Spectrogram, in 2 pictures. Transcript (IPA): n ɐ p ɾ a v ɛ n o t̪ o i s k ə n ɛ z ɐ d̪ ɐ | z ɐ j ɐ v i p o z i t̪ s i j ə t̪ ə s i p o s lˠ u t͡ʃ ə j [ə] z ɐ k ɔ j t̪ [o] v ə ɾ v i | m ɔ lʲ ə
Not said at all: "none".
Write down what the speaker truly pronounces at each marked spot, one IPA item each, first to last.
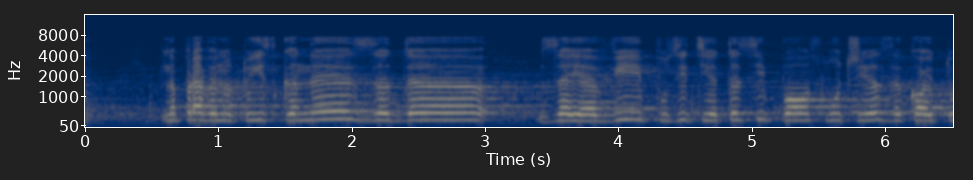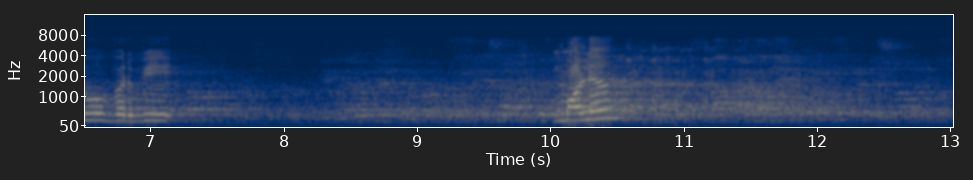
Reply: ə, o

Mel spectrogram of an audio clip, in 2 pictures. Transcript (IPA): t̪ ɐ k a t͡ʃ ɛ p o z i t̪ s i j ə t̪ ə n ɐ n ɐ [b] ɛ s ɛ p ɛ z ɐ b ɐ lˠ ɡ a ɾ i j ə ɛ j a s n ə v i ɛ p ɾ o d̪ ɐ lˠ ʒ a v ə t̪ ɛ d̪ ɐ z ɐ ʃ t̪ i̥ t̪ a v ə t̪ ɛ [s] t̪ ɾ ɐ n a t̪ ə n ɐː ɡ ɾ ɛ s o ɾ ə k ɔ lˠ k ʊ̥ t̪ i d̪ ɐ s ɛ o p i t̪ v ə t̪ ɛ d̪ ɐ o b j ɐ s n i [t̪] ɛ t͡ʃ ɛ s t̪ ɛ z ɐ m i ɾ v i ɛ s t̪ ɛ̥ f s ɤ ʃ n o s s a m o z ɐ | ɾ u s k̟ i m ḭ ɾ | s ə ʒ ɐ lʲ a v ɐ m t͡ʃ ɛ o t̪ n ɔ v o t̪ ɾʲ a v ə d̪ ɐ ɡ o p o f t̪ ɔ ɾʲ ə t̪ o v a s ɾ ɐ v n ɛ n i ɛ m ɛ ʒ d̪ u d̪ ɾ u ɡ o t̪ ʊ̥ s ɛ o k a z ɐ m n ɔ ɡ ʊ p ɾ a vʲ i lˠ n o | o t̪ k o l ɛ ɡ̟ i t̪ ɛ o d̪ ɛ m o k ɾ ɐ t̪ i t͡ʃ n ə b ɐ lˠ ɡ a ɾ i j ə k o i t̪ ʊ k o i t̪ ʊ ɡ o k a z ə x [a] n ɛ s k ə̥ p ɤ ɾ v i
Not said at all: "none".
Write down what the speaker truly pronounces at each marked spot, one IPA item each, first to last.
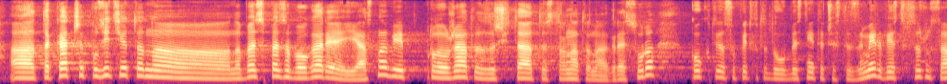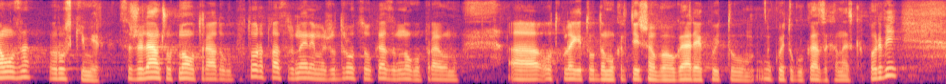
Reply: b, s, t̪, ə

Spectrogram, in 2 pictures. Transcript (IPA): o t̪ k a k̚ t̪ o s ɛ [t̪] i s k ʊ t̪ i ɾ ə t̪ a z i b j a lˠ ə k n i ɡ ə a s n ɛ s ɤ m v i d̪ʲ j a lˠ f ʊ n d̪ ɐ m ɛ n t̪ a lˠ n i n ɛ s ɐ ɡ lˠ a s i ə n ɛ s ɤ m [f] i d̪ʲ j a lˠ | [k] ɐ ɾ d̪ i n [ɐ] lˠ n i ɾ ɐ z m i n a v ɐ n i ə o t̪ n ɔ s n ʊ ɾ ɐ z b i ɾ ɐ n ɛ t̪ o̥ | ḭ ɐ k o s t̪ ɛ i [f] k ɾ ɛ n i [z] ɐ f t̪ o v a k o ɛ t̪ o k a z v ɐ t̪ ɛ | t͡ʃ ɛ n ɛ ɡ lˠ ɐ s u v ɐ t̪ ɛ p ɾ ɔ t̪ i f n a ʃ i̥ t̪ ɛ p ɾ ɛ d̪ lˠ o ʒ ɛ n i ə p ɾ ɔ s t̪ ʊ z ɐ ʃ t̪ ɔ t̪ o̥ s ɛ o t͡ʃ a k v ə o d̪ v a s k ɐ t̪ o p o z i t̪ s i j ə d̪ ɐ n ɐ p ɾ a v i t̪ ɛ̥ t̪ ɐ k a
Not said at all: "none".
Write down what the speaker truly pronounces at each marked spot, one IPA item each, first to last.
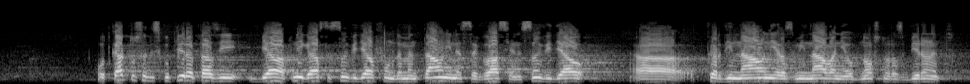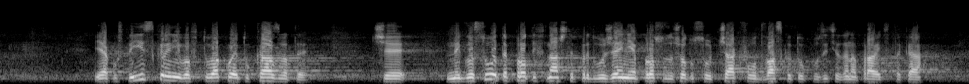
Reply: d̪, v, k, a, s, v

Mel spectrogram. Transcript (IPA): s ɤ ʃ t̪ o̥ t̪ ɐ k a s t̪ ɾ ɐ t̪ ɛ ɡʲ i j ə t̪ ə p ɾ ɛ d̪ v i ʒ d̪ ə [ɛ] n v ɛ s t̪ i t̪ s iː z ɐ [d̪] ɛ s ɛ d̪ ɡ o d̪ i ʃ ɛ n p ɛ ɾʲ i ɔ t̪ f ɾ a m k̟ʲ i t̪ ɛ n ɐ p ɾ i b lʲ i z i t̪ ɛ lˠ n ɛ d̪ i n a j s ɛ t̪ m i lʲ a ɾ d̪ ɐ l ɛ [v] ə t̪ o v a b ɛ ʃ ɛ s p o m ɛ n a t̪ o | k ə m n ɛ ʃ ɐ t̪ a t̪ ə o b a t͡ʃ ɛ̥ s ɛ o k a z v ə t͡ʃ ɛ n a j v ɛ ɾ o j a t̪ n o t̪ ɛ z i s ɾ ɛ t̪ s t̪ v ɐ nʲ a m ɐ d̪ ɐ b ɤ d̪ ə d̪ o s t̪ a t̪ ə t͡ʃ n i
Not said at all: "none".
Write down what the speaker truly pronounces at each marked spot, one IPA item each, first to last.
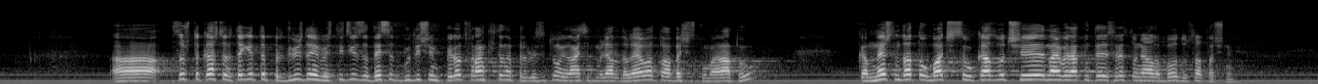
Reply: i, d̪, v

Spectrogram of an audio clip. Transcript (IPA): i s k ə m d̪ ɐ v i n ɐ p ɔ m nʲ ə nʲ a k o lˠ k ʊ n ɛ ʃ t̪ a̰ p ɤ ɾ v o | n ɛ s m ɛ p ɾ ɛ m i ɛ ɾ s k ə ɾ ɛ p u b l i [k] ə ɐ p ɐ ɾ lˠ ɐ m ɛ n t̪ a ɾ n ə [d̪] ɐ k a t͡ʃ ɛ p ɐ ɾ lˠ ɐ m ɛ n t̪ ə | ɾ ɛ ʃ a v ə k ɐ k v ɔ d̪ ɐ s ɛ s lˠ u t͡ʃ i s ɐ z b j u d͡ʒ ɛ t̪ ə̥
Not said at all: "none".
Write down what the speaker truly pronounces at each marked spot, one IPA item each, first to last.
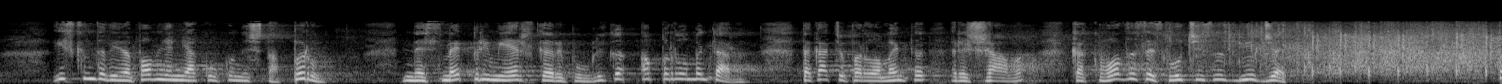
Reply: k, t̪

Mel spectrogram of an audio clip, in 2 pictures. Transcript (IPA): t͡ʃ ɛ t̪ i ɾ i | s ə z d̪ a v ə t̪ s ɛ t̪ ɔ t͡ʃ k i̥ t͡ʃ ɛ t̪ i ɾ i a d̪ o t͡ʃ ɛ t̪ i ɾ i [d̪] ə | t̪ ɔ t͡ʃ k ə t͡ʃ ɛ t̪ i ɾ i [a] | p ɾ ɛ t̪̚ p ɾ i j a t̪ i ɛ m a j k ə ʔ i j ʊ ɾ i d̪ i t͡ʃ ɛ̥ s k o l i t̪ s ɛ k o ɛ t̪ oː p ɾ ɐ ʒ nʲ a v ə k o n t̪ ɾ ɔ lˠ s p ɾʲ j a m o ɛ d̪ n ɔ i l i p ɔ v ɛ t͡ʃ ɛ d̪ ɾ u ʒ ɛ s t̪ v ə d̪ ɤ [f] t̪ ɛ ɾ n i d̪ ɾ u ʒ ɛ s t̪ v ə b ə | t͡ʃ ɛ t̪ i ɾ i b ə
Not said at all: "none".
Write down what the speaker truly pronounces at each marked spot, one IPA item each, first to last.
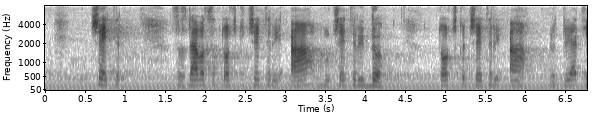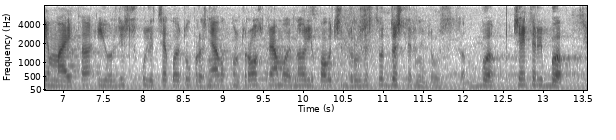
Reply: d̪, a, ʃ

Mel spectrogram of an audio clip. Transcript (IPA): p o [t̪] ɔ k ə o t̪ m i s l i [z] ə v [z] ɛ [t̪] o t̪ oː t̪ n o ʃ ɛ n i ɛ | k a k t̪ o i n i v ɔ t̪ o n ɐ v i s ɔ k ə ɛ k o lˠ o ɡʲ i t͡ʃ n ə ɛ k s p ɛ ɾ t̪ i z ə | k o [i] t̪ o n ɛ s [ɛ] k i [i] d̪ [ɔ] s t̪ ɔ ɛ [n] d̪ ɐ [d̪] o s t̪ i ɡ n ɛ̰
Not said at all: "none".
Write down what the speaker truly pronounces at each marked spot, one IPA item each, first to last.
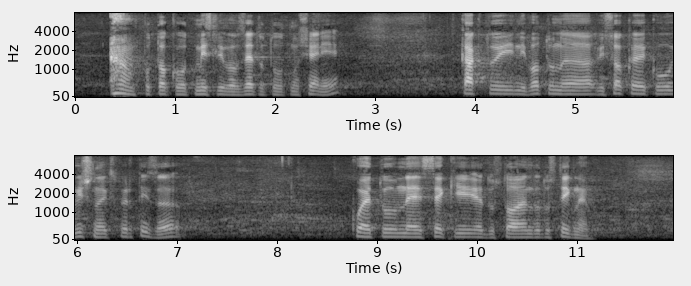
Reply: t̪, v, z, t̪, ɛ, ɛ, ɛ, o, n, d̪

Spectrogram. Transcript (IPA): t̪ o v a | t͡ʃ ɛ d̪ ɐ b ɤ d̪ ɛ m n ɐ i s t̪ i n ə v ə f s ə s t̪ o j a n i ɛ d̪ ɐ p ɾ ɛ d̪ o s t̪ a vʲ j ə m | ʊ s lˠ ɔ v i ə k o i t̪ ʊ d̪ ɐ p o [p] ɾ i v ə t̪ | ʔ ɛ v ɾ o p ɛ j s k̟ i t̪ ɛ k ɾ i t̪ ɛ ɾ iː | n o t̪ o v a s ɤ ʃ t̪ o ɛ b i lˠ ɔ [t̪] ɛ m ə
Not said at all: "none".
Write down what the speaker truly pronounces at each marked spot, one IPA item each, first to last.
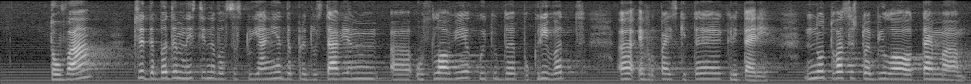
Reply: k, t̪

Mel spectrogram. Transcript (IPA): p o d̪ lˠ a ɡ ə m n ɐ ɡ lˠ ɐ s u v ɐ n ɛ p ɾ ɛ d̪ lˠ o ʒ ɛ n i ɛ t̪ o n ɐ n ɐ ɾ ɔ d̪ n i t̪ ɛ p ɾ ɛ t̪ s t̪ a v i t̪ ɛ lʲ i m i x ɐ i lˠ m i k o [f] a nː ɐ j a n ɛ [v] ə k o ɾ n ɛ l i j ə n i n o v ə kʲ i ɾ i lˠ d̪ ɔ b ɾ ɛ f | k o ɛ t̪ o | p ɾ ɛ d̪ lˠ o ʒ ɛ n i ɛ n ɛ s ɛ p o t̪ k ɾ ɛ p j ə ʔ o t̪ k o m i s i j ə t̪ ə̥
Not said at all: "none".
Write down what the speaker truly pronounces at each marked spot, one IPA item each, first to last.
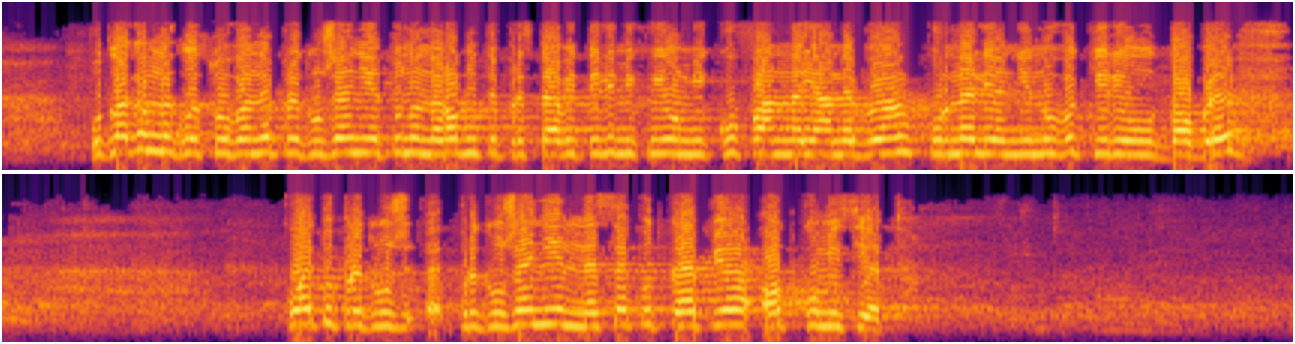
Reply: f, v

